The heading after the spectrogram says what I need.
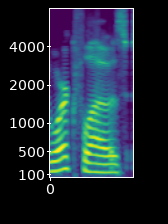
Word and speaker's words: workflows: going to ask you the different emphasis on the syllables in the title of your brand, because you can say workflows or work flows.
